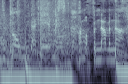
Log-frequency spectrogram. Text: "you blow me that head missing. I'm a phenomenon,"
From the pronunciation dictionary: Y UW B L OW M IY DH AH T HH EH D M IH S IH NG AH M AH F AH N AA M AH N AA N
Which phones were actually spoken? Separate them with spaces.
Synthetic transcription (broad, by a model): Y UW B OW M IY DH AH T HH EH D M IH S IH AH M AH F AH N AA M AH N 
